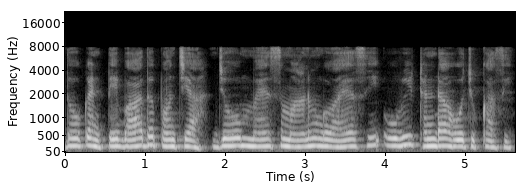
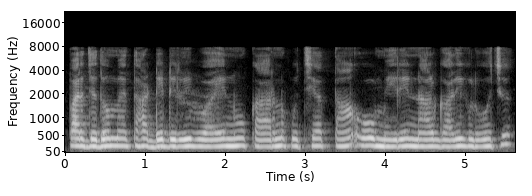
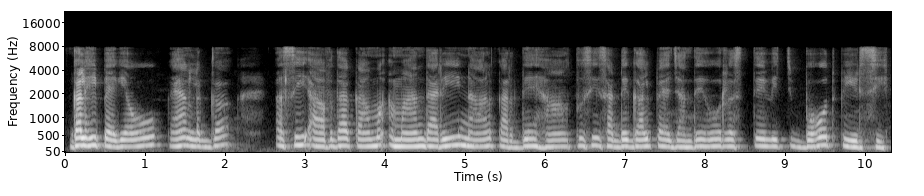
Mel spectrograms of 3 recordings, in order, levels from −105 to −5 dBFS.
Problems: background sounds at intervals, background conversations at intervals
